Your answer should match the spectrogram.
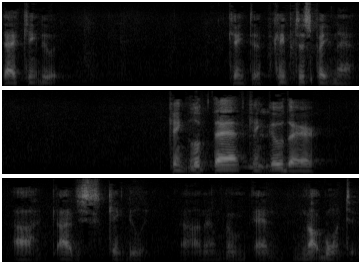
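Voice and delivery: low, soft and calm; calm refusal. Acted. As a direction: decline quietly, without confrontation. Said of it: "you just calmly go".

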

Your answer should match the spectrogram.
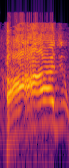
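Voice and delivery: loud, high stammer; hammed-up flustered objector; mock spluttering protest. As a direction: burst out as if lost for words. Acts out objector lost for words.

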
